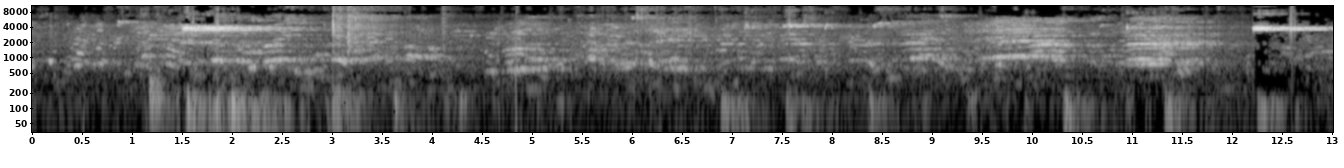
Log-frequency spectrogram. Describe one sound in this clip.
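Players call out to each other on the court.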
